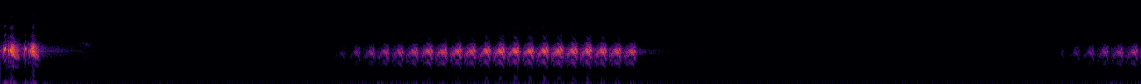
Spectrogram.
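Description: Cactus wren giving a harsh, rasping, chugging series of about fifteen rapid notes over three seconds, swelling in volume, with another series starting at the end.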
